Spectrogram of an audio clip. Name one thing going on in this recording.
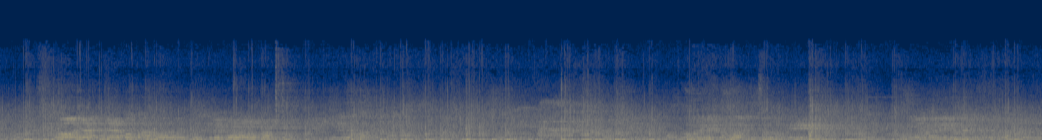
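Sneakers squeak and thud on a hard floor as a young man runs.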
